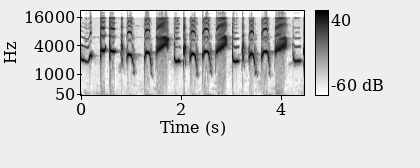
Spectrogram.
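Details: Asian pied starling delivering a varied training song for other starlings, with hook-shaped whistled notes repeated about once per second, interspersed with sharp clicks and rasping upswept buzzes.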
